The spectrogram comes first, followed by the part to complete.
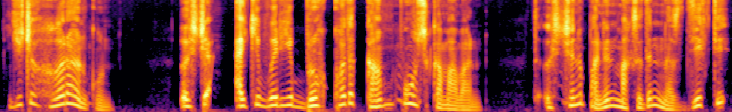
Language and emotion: Kashmiri, disgusted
